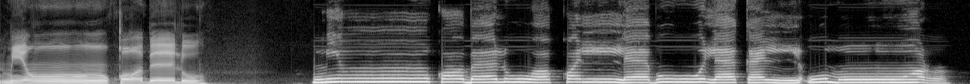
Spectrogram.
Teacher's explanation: Rohnya tebal. Kan rohnya sukun nih. Sebelumnya dahului vokal u, tebalkan. Kurang tebal sedikit.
